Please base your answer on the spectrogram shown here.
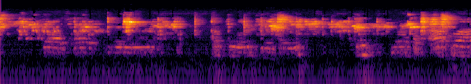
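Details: Pet caique in a compilation of funny parrot moments: high, shrill chirps and squawks alternate with lower, harmonic, voice-like sounds in irregular bursts, with a brief silence near the middle.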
